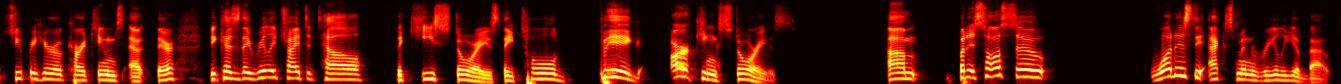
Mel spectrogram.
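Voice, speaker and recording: A man's voice: high-pitched, no room sound. A man who grew up in El Salvador, giving an enthusiastic workshop talk to an audience and often repeating words as he thinks. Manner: enthusiastic, repeats words while thinking, acts out quoted voices.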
